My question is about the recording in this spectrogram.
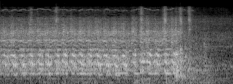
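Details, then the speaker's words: Mid-1970s Ford Ranchero that has sat in a shed since about 2019, first crank attempt on a 5-year-old battery: starter cranks hard with only weak, random firing that never catches; fuel delivery doubted, hard start. "It's trying, but it sounds a sad ignition or something. Try it again. H. That's really weird how it's hitting really randomly."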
